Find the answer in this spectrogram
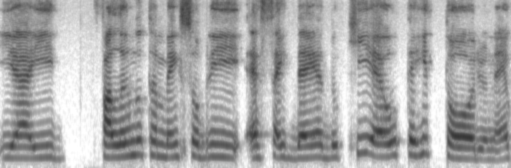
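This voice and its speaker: This woman's voice sits fairly high and moves at a fairly slow pace. Her intonation stays fairly even, and the sound is dry and close with no echo. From Brazil, Mato Grosso. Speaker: study group participant, agroecology worker and activist. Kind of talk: online study group discussion. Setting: online video call. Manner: halting, with many fillers and restarts.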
